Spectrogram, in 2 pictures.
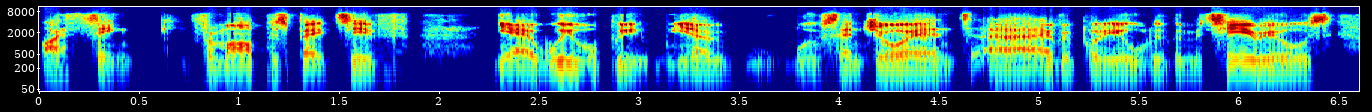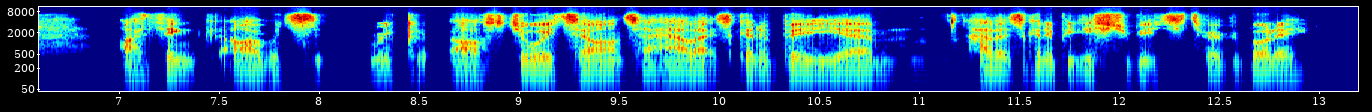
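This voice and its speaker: A man speaks fairly quickly with a South London accent and a very deep, low pitch. His intonation stays fairly even against a quiet background. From South London, England. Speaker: publishing trainer presenting online courses. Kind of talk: Q&A session in a video-call seminar. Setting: video call. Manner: hesitant, many fillers.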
